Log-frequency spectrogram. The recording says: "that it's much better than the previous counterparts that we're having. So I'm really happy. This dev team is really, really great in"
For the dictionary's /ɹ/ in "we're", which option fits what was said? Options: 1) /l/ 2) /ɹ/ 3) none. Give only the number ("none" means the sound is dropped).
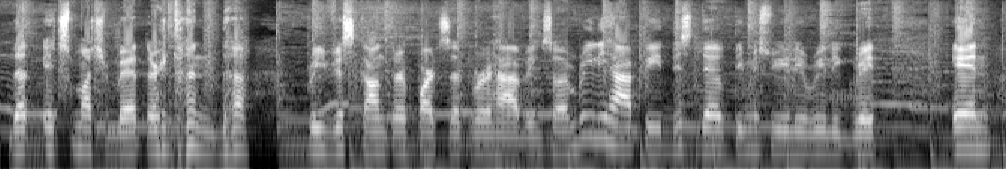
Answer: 2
